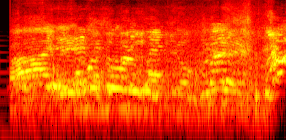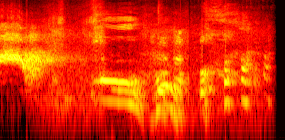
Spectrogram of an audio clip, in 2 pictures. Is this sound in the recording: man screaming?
yes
